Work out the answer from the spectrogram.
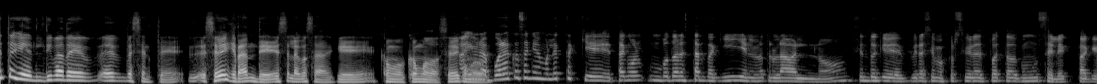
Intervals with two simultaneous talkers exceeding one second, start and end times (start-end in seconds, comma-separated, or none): none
